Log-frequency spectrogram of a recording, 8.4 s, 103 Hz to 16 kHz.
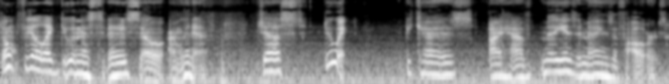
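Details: Adult woman with self-reported spasmodic dysphonia, diagnosed about 2–3 years ago, which she says tends to progress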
